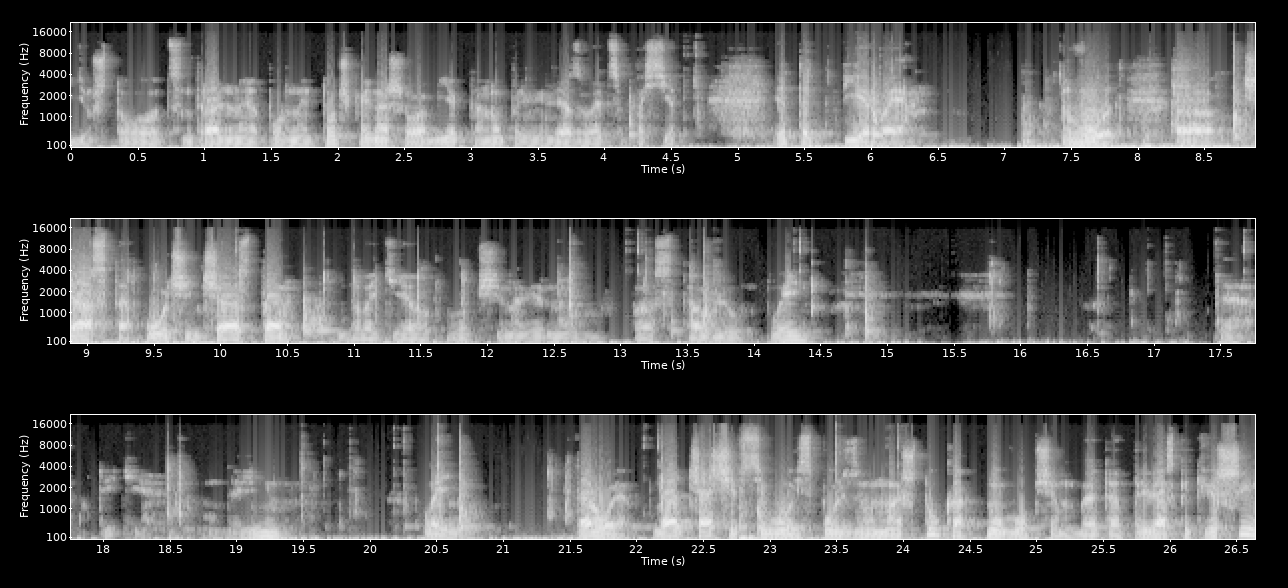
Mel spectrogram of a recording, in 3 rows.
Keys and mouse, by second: 5.9 shift+middle drag, 9.4 shift+d, 11.0 ctrl+z, 11.5 ctrl+z, 12.6 x, 13.6 shift+a, 15.8 KP_7, 16.9 shift+drag, 17.5 click, 18.5 Delete, 19.7 shift+drag, 20.2 click, 21.4 shift+d, 23.9-26.6 drag.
